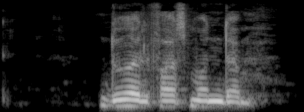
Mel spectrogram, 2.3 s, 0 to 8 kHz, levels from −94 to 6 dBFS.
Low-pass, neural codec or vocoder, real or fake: 7.2 kHz; none; real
